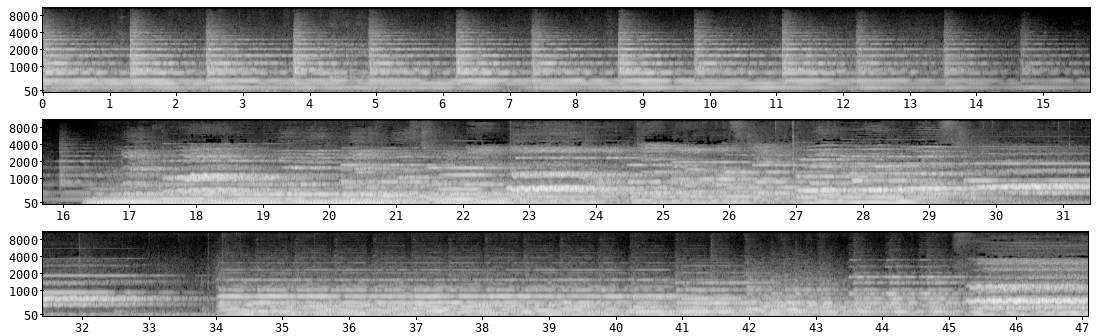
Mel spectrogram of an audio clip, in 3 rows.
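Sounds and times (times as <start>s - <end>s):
church bell tolling: 0.0s - 22.9s
deep organ notes: 16.4s - 29.9s, 31.8s - 47.0s
women singing: 20.7s - 32.8s, 45.1s - 47.0s.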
